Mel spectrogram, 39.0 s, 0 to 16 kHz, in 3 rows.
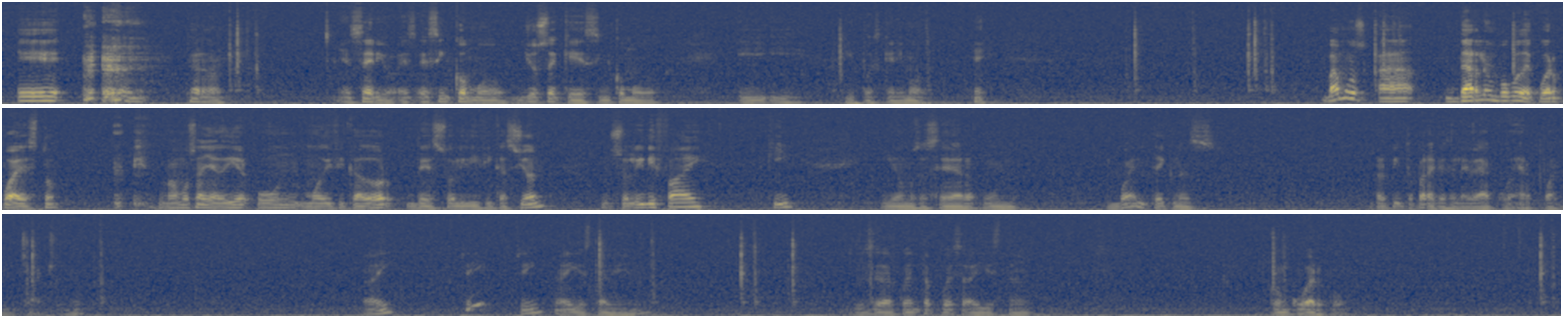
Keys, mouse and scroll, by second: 2.1 alt+Tab, 6.5 scroll up 2, 7.1 shift+middle click, 9.5 shift+middle click, 10.6 alt+Tab, 11.7 alt+Tab, 12.5 Tab, 15.1 click, 15.7 click, 18.9 click, 21.0-25.4 drag, 25.5 middle click, 25.7 scroll up 1, 26.4-31.0 shift+middle drag, 31.9 middle click, 32.1 Tab, 32.6 shift+click, 33.4 shift+click, 33.7 scroll up 2, 35.1-36.3 drag, 36.5 Tab, 37.1-38.2 drag, 38.5 right click, 38.8 Tab.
